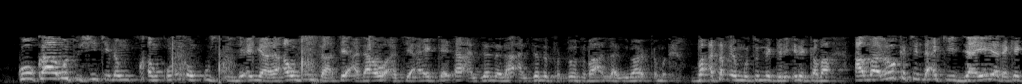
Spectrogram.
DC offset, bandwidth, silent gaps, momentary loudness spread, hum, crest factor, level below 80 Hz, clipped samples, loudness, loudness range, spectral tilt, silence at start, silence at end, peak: under 0.1%; 4 kHz; none; 9 LU; none; 20 dB; -66 dBFS; under 0.1%; -24 LUFS; 4 LU; -9.5 dB/octave; 0.2 s; 0 s; -4 dBFS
